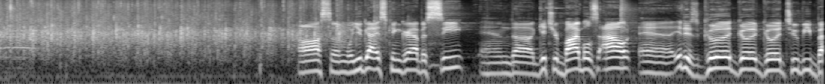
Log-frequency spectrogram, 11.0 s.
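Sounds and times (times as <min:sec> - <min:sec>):
audience applause: 0:00.0 - 0:04.7
speech: 0:04.0 - 0:10.9.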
